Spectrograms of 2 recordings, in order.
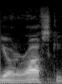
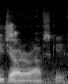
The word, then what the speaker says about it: Jodorowsky: in the documentary so but it's yo the J sounds like a y Yoda I'm mispronouncing it no no I I'm gonna continue saying yorovsky you can say jodorovsky you say I wasn't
